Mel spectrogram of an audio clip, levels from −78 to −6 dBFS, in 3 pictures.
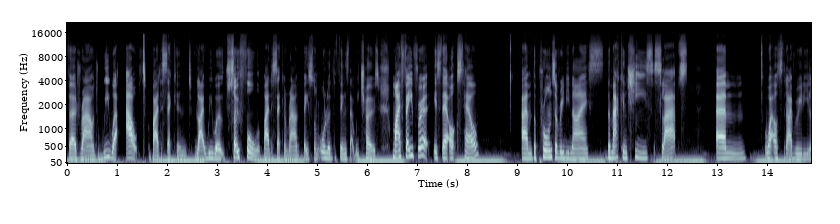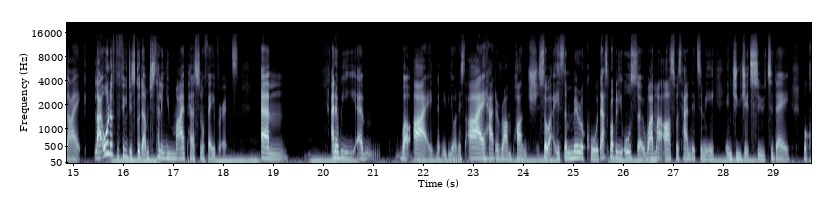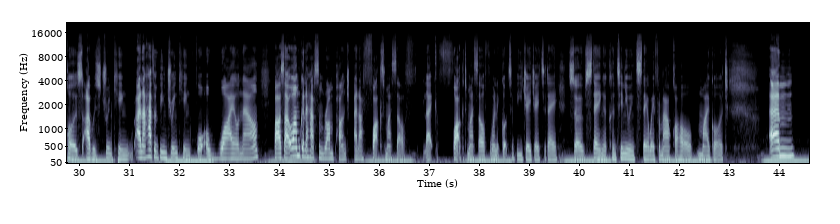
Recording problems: low rumble; faint; throughout; 25 dB below the speech

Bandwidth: 15 kHz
